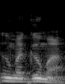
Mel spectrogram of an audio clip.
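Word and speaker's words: Ummagumma: studio album that year umagama also may be pronounced umaguma released by Harvest records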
